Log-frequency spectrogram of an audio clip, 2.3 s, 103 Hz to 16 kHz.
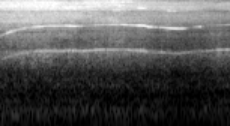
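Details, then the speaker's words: High-speed dental handpiece with a 330 bur cutting straight in from the facial side of a maxillary molar DO Class II amalgam prep in a live teaching demo: a steady, piercing whine with slight pitch wavers. "okay now I know I'm going to get facial clearance so I can cut straight in from there and that's pretty close to 0"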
